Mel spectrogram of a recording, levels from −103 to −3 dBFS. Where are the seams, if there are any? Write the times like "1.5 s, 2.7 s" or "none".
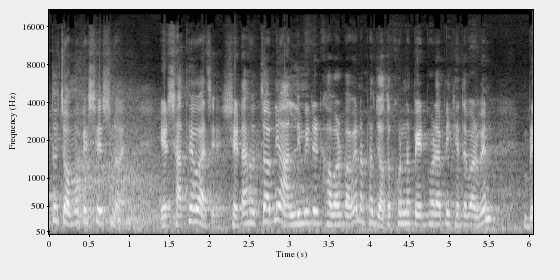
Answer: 2.1 s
